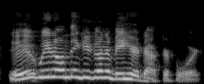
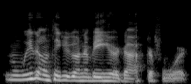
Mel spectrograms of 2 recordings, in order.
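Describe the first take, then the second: First: Higher and louder, quick mock of her voice; imitating a refugee woman. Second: Said in the usual way. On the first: Refugee woman warning the doctor, in an imitated voice. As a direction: put on the woman's voice, starting with a lifted "Eh". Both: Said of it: "one of the women said".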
